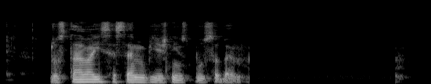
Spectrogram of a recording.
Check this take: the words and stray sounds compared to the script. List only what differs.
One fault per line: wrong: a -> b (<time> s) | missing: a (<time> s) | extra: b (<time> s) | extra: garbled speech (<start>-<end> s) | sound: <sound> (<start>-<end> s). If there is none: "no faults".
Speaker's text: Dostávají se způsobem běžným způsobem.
wrong: způsobem -> sem (1.2 s)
